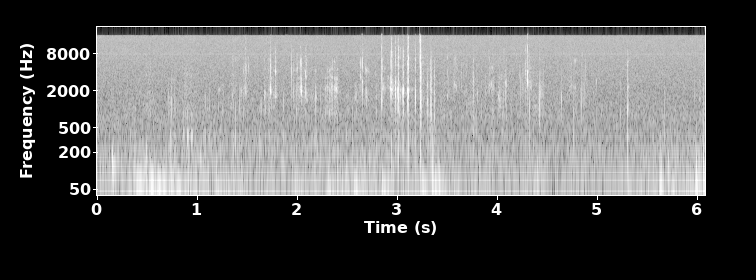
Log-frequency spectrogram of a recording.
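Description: Cat chewing and crunching dry cat food right beside a microphone, picked up and boosted by a home-built LM324 op-amp microphone amplifier. The chewing comes as a run of irregular crunchy clicks over a steady low hum.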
